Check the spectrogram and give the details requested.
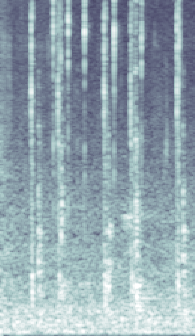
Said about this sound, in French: Mon ami, peux-tu un instant écouter cette pendule que je viens de réparer ? Oui. Elle bat régulièrement. Attends. Oui. Son cœur est intact.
